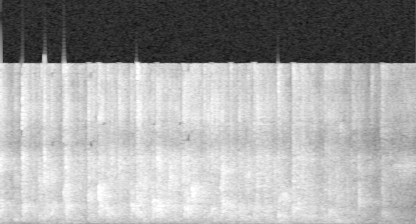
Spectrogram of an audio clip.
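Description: Audience applauding: many hands clapping in a dense patter that fades away near the end.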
